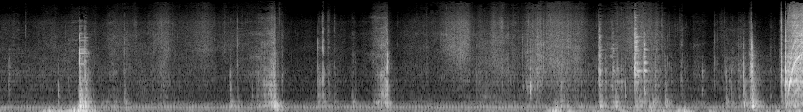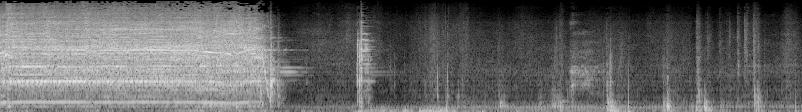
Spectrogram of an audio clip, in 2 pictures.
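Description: DeWalt cordless circular saw spinning up and cutting through a pressure-treated pine board for about three and a half seconds, starting about ten seconds in, then winding down. Scattered knocks and clicks come before and after the cut.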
